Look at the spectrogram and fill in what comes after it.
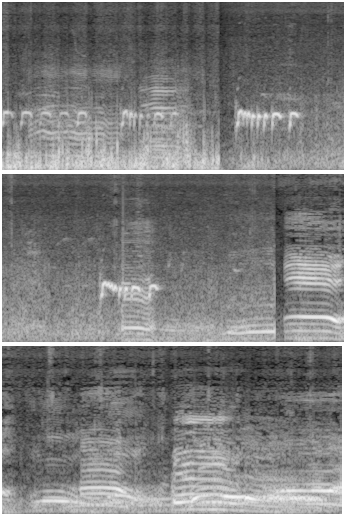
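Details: Tame cows herded along a green forest path; short clipped higher calls in the first half, then several long, loud moos with strong harmonics, some sliding downward, from the herd.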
